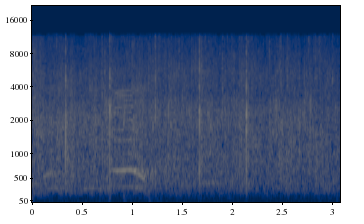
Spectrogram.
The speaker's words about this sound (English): I think that Savior needs a hand clap of appreciation today.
